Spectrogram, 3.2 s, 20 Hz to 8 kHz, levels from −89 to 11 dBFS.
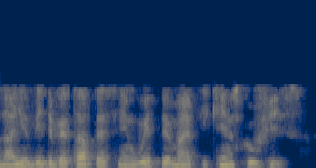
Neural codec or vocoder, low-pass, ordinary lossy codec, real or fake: codec, 16 kHz, 2 kbps, X-Codec, WavLM features, trained on Multilingual LibriSpeech; 7.2 kHz; AAC, 16 kbps; fake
